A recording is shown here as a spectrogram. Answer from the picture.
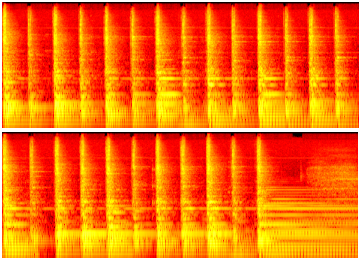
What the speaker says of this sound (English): causing a little bit of a muting tone to the chords.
